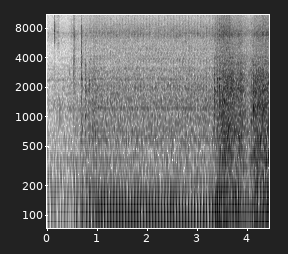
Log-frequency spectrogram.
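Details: Honda Vario 125 fuel-injected scooter: even idle, then throttle snaps open and it stumbles and fails to climb cleanly; bogging.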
